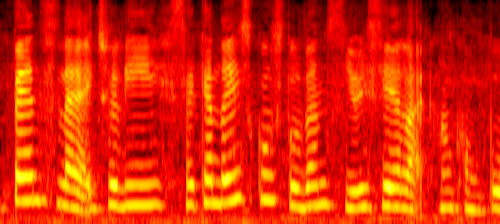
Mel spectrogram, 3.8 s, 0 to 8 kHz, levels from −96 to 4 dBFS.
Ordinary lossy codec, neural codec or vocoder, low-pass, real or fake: none; codec, 16 kHz, 4.8 kbps, FACodec; none; fake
